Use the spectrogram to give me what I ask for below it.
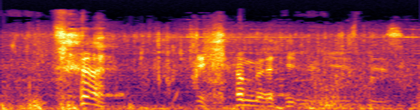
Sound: laughing

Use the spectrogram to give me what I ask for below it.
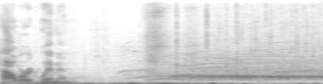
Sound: cheering

